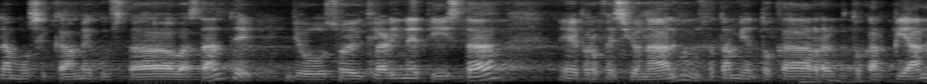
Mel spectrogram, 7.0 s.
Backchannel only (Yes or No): Yes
